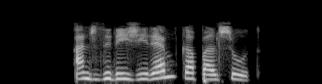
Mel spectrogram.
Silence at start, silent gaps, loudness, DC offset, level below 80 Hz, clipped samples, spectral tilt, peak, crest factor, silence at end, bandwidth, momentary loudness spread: 0.75 s; none; -16 LUFS; under 0.1%; -60 dBFS; under 0.1%; -4 dB/octave; -2 dBFS; 16 dB; 0.75 s; 7.6 kHz; 6 LU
